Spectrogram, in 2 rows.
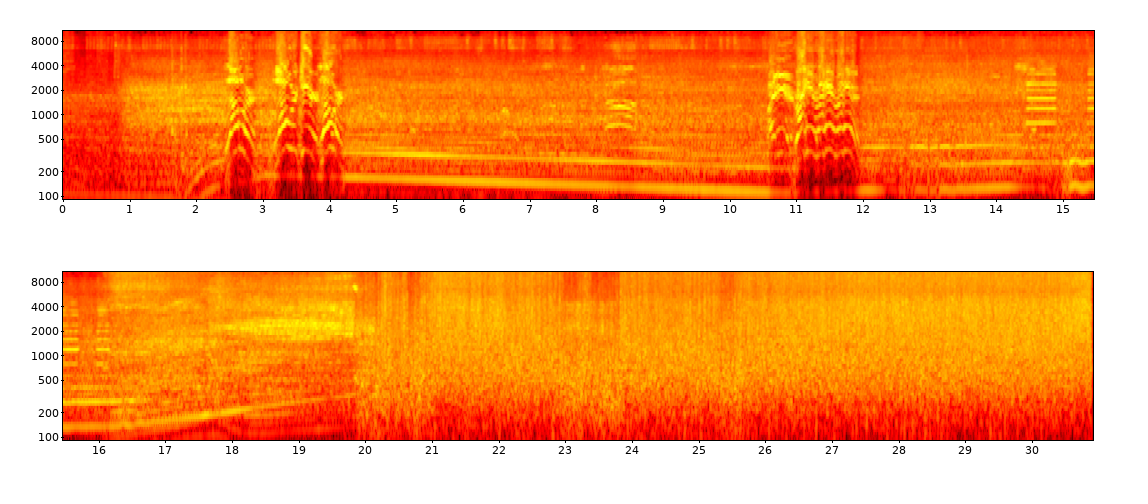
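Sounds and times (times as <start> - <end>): car engine accelerating hard: 0.9 - 30.9
horn toot: 14.2 - 19.9.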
